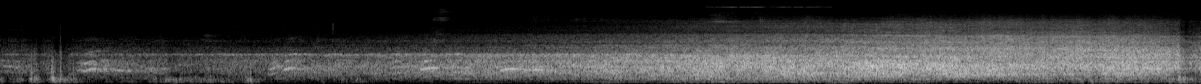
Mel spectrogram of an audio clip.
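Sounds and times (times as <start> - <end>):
electric train running on rails: 0.0 - 12.0.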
